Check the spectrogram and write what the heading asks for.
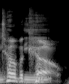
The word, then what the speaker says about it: Etobicoke: From Etobicoke, silent K.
